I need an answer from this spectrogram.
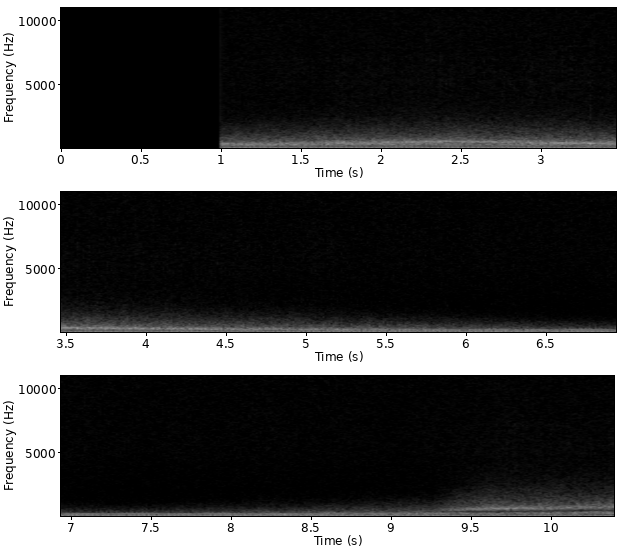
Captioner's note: wind Sounds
